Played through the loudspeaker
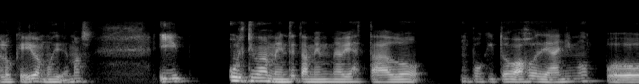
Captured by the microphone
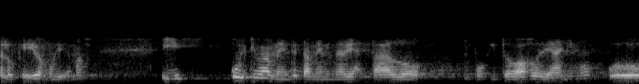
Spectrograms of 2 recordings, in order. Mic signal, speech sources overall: echo only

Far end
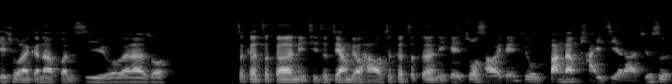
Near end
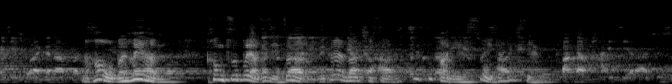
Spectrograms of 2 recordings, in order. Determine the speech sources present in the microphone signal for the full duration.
both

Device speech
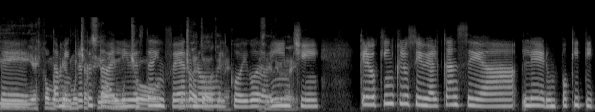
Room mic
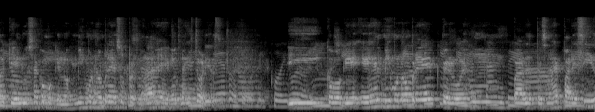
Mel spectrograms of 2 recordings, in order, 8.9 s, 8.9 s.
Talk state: both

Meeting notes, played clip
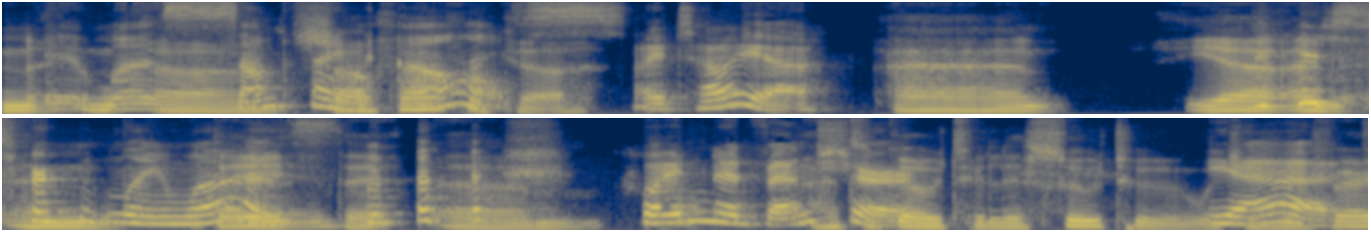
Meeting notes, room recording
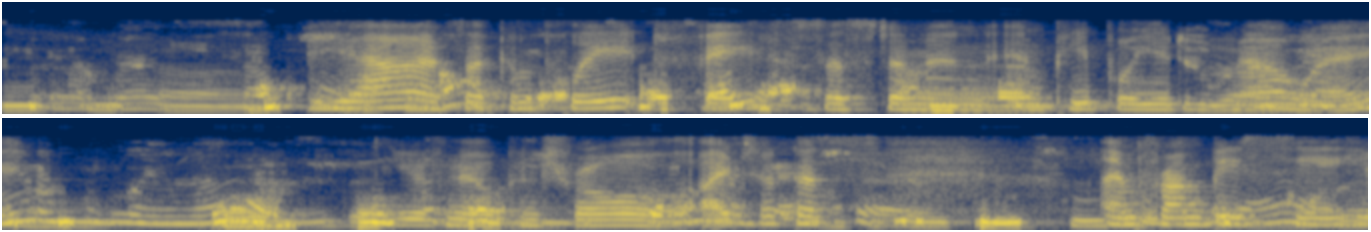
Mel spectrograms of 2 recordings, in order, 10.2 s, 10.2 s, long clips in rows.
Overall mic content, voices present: both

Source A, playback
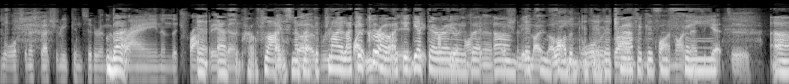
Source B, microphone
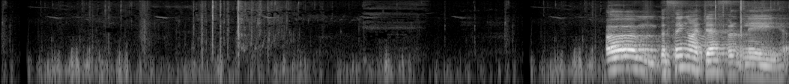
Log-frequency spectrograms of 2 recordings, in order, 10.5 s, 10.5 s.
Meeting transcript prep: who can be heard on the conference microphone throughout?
user only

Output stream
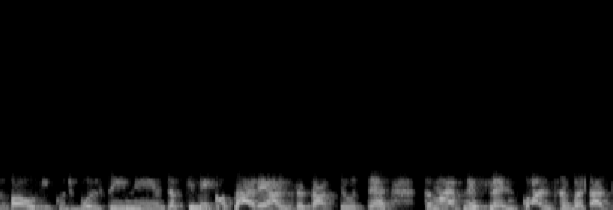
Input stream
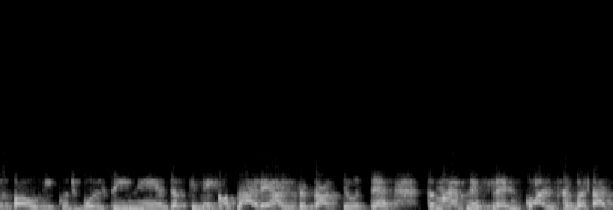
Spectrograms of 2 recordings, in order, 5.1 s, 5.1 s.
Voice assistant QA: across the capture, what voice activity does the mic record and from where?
echo only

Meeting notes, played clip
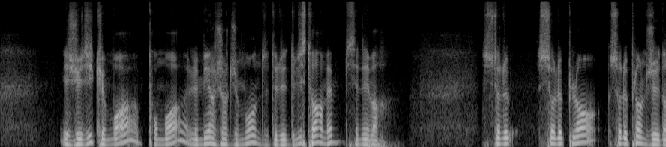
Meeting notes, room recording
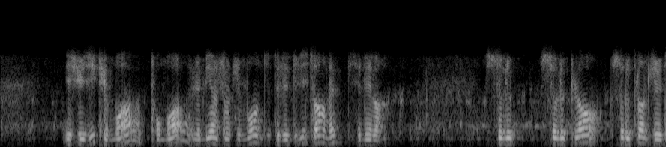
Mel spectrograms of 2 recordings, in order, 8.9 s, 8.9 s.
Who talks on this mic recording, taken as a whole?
echo only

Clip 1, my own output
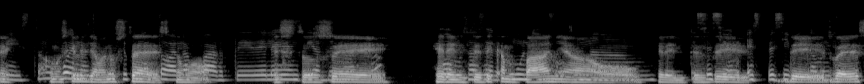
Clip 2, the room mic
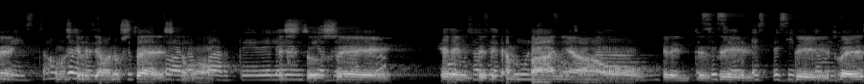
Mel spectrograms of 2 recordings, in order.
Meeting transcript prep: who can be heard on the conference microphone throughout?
echo only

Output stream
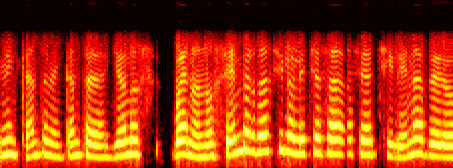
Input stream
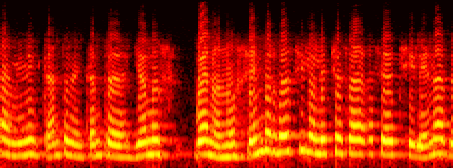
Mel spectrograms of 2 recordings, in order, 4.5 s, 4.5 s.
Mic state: echo only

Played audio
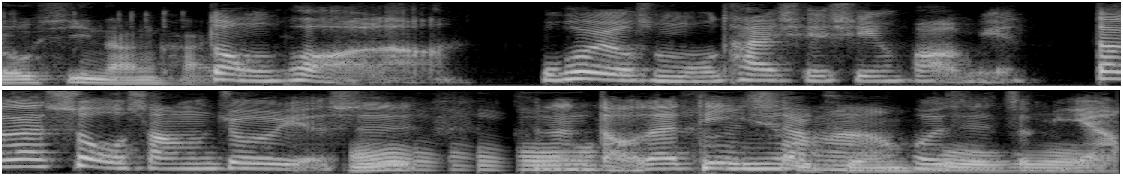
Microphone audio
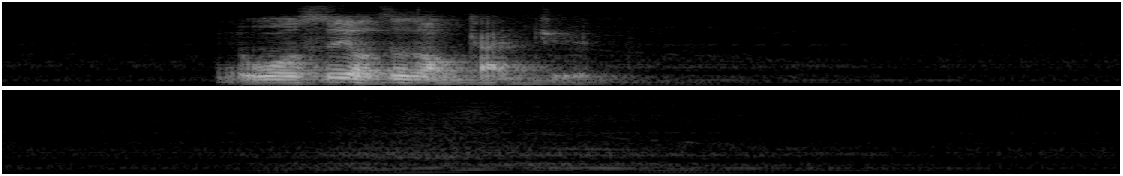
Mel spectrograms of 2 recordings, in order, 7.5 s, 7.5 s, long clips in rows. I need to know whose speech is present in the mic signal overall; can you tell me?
user only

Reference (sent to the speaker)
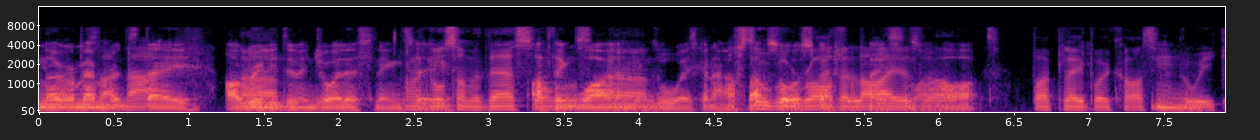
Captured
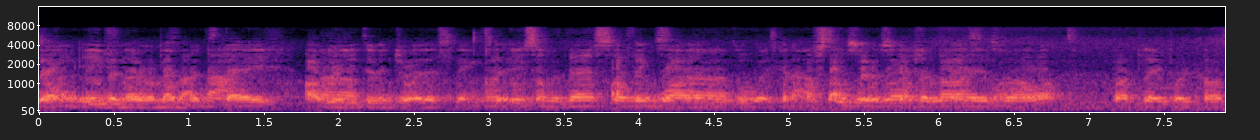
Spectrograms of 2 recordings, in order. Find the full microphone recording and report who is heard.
echo only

